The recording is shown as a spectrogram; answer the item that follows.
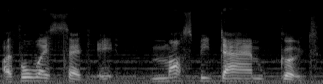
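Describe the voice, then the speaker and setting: Man, let's play commentator, halting, rambling, game music underneath. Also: mid-range voice. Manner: rambling, halting, with restarts and fillers. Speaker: gameplay commentator.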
